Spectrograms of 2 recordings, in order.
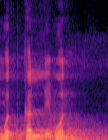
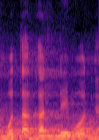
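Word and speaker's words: مُتْكَلِّمٌ: Wasukunut ta'i, dan sukun ta fi mutkallimun. Nah, jadi bacanya mutkallimun, ta'nya disukuni. Iya, dalam bait syairnya mutkallimun, summa sifatul dzati laysat bi ghairi aw bi 'ainil dzati. Li ajlil wazni, karena semata-mata wazan, alasan wazan. Wazan, timbangan bait syairnya kalau dibacanya mutakallimun enggak enak.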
